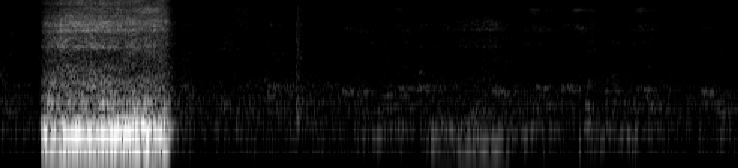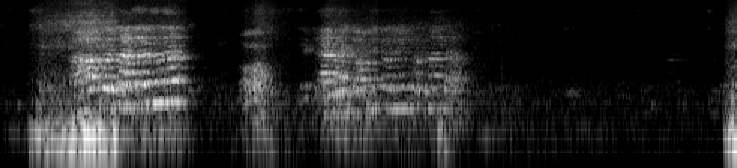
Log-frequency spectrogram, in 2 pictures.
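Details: Female pet dog snoring while asleep: low, rumbling, drawn-out snores with quiet gaps between breaths.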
